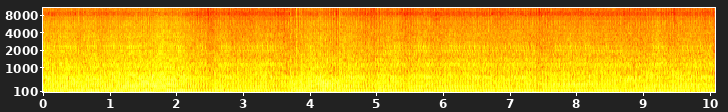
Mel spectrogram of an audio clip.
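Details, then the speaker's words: Tiller engine, idle screw adjusted down: small single-cylinder chugging at a low, steady even idle, running properly. "all right guys y'all see me with my screwdriver here all I was doing is got a screw back here where you can adjust it where it won't idle down you ingest it as far as you want it to idle down"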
